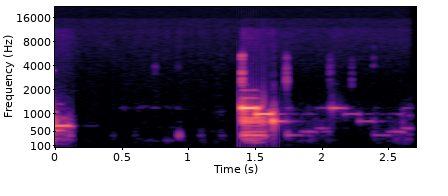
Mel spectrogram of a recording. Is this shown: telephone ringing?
yes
